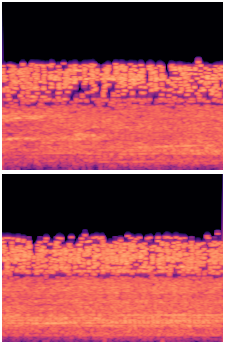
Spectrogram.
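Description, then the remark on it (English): A loud, steady engine rumble of an enormous truck at the intersection of Green and Hazlitt runs continuously throughout, unbroken, like it is idling or crawling in traffic, with no voices present. “And then at the intersection of Green and Hazlitt, an enormous truck got between us and our quarry.”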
